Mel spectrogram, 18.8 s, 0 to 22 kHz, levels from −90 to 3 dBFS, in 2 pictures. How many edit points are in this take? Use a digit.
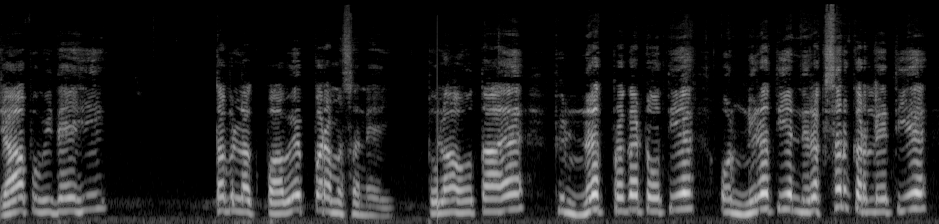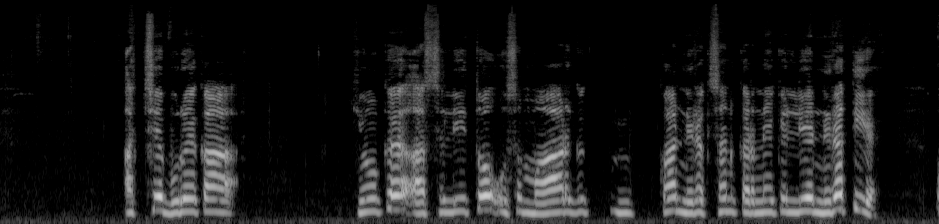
1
